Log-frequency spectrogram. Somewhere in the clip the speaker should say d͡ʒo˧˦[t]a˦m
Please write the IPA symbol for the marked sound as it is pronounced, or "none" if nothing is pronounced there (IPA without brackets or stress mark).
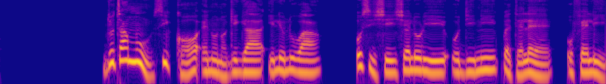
t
